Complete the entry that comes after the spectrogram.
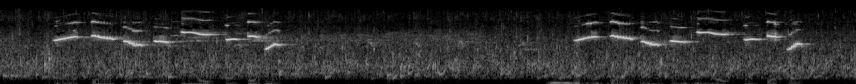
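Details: Oriental magpie-robin song used as a lure to get other birds singing: two matching bursts of around eight sweet, slurred whistles, separated by roughly three seconds of low hiss.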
